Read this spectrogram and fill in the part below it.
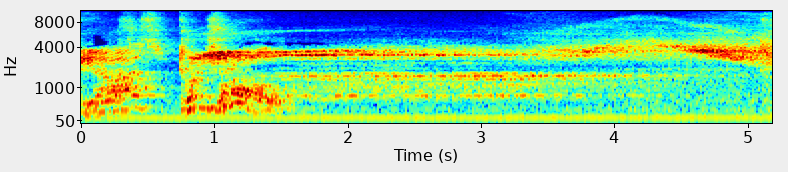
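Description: A magical burst flares with a bright, shimmering rush.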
